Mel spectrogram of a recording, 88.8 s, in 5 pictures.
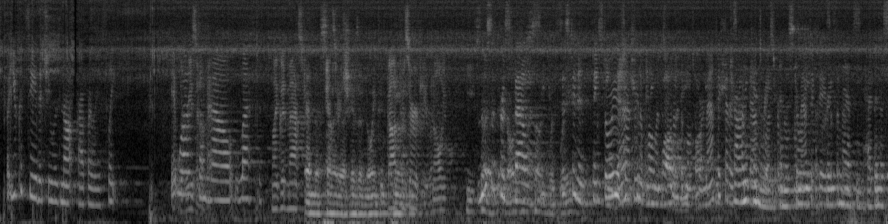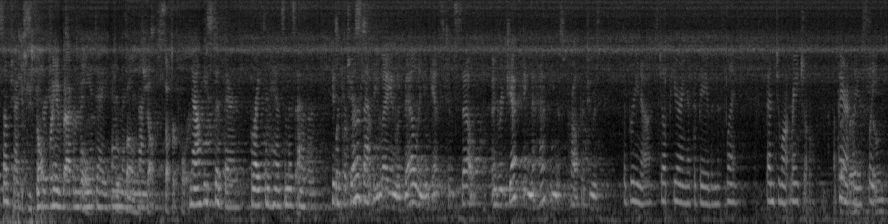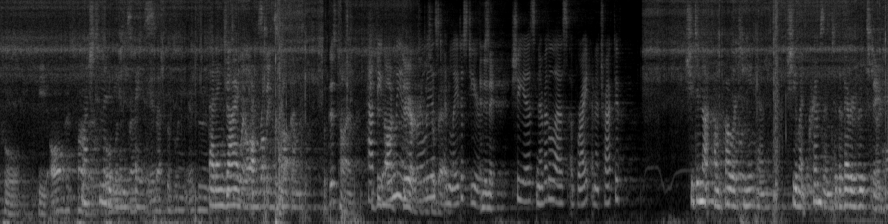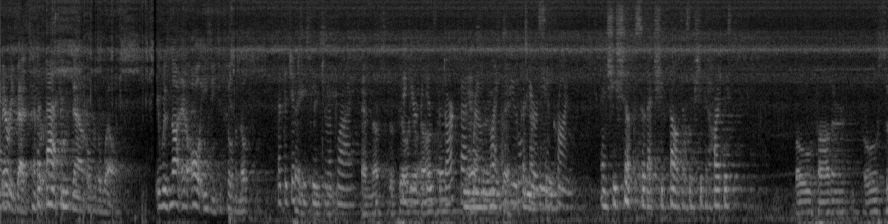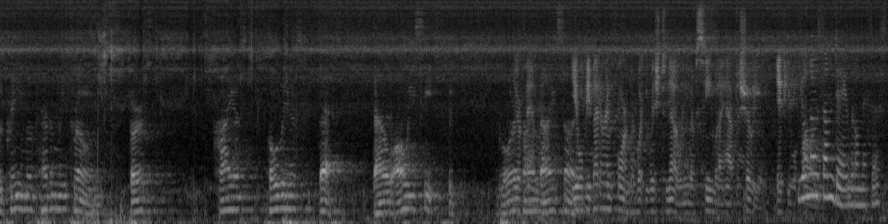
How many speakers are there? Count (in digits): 7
